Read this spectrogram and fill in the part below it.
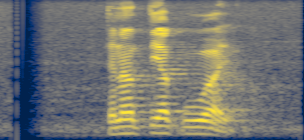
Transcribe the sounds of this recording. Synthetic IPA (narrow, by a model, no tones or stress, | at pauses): t̪enãːt̪ijaːkuːaːjo̰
